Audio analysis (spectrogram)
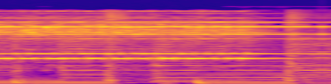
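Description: A telephone rings with a rapid, repeated electronic ringing pattern, loud and continuous over a dense bright tone throughout.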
